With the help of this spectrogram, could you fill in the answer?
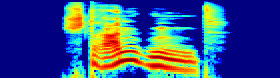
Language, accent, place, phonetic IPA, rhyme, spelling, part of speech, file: German, Germany, Berlin, [ˈʃtʁandn̩t], -andn̩t, strandend, verb, De-strandend.ogg
- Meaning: present participle of stranden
